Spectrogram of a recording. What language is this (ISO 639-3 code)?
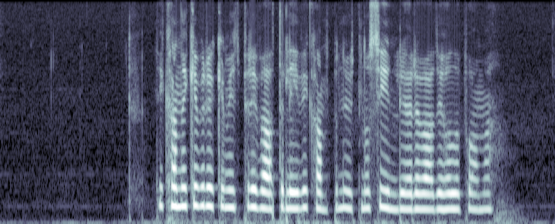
nor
